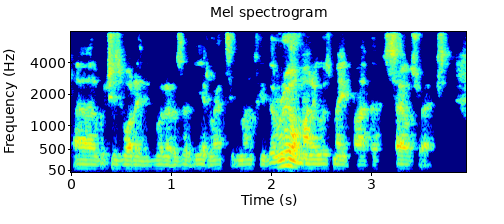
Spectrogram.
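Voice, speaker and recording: A man speaks at a very fast pace. His voice is very deep and low. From England. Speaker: sports sponsorship consultant. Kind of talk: webinar presentation. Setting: online webinar with screen share. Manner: conversational, humorous.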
